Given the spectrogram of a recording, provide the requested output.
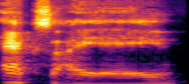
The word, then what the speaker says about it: Xia: This one is Zia Legends of a Drift System by It's actually Xia, but I always pronounce the X as a Z.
